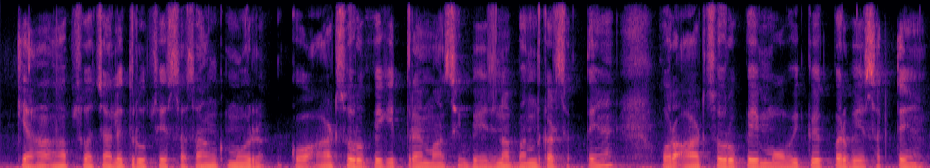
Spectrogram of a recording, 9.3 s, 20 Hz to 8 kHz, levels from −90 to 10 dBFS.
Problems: none marked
